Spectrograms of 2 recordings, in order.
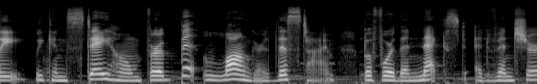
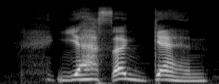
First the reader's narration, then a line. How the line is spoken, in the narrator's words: Buffy laughed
